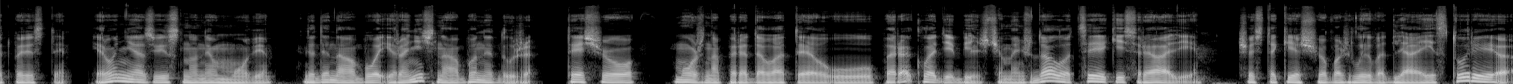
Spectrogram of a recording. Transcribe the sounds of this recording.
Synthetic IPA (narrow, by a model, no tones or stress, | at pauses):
id̪pɔʋʲist̪ɪ̰ | ḭɾɔnʲijɐzʲʋʲisnɔnɛwmɔʋʲḭ | lʲʊd̪ɪnɐːbɔʔḭɾɔnʲit͡ʃnɐːbɔnɛd̪ṵʒɛ̰ | t̪ɛʃt͡ʃɔ | mɔʒnɐpeɾed̪ɐʋɑt̪ɪupeɾɛklˠɐdʲibʲilʲʃt͡ʃɪmɛnʒd̪ɑlˠɔt̪sɛjɐkʲisʲɾeɑlʲḭjḭʃt͡ʃɔsʲt̪ɐkɛʃt͡ʃɔʋɐʒlˠɪʋɛd̪lʲɐist̪ɔɾʲiji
